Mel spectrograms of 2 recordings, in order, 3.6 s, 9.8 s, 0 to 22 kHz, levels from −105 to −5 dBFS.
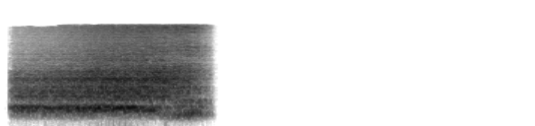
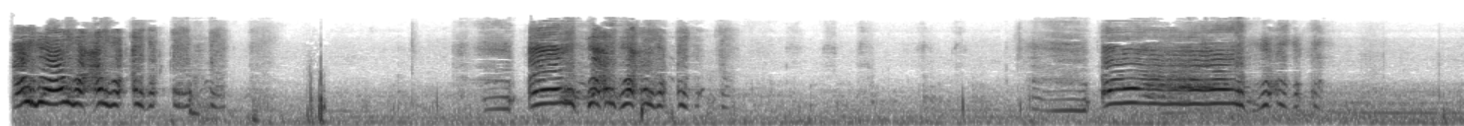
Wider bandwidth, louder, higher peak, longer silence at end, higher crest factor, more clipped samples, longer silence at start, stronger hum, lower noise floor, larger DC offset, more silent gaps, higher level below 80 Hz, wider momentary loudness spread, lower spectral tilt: second, 11 kHz vs 13 kHz; first, -14 LUFS vs -18 LUFS; about the same, 0 dBFS vs -2 dBFS; first, 2.2 s vs 0 s; about the same, 18 dB vs 22 dB; neither; about the same, 0.05 s vs 0.1 s; neither; first, under -90 dBFS vs -47 dBFS; neither; neither; second, -82 dBFS vs -52 dBFS; second, 11 LU vs 24 LU; second, 0.5 dB/octave vs -1 dB/octave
